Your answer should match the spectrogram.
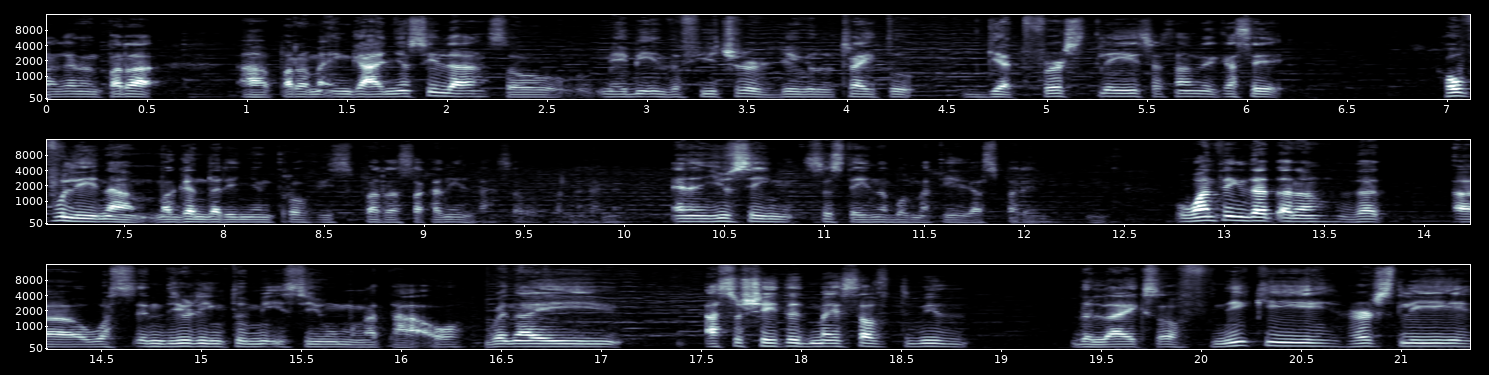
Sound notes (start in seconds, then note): none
